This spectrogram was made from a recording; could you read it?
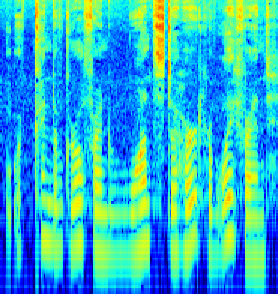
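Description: A woman playing a husky, intense young girlfriend. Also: mid-range voice, fairly even intonation, lightly acted. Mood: tender, conflicted. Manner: soft breathy whispering, halting stammers. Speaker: audio roleplay performer. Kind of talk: intimate audio roleplay.

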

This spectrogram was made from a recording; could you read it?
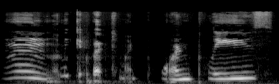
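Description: High-pitched, exasperated girlfriend, acted by a woman. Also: fairly even intonation, a little slow, dry recording, studio quality. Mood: pouty, wavering. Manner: exasperated, teasing, whiny, with sighs and giggles. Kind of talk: intimate adult audio roleplay, one-sided dialogue.

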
